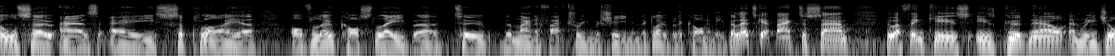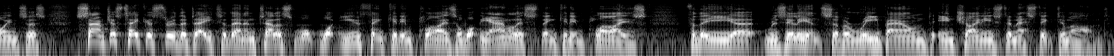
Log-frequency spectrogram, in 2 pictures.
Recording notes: we are live in Barcelona at Mobile World Congress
